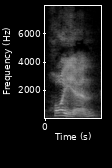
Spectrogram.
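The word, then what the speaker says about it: Højlund: If you look at the other names that Maldini is supposedly interested in, it's Atalanta's Hoyan. And other than the two having J's pronounced as H's, if you look at it, they have that battering ram, almost Diego Costa style.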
